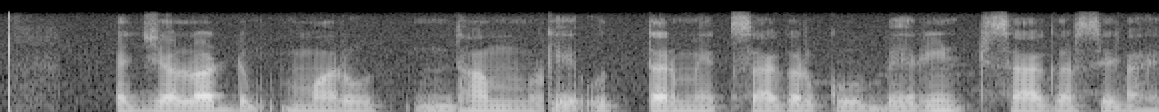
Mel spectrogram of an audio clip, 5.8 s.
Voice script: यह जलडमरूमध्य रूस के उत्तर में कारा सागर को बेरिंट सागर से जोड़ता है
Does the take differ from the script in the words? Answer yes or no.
yes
